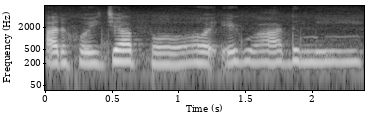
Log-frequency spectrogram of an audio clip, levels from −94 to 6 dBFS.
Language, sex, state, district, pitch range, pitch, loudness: Bhojpuri, female, Uttar Pradesh, Gorakhpur, 205-220 Hz, 215 Hz, -19 LUFS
